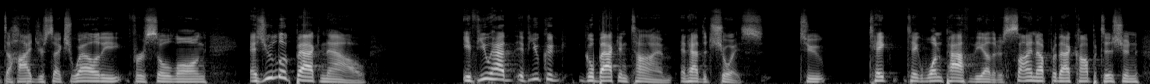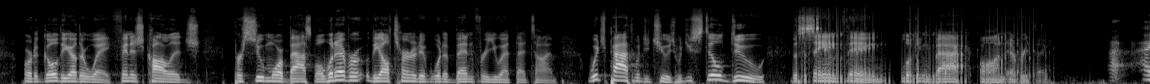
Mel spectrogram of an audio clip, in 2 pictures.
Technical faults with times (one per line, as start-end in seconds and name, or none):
19.20-22.42 buffer tearing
